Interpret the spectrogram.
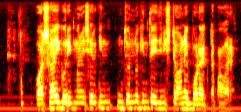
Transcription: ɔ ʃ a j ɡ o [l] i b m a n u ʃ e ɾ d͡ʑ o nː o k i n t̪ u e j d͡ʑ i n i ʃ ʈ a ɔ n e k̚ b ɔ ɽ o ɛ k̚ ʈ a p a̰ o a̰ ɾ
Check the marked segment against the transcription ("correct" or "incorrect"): incorrect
